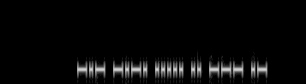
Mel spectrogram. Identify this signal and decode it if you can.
Morse code, heard as a keyed tone, about 40 wpm, 700 Hz. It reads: KC5IOA
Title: USA Call Signs - 6 Characters - Repeated 3x - 40wpm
